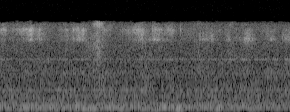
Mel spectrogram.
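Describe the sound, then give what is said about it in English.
Soft papery rustling as tarot cards are picked from a deck, a faint continuous scraping and brushing with a few slightly sharper flicks, no talk. “Picking some cards. I'm going to pick like a few.”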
